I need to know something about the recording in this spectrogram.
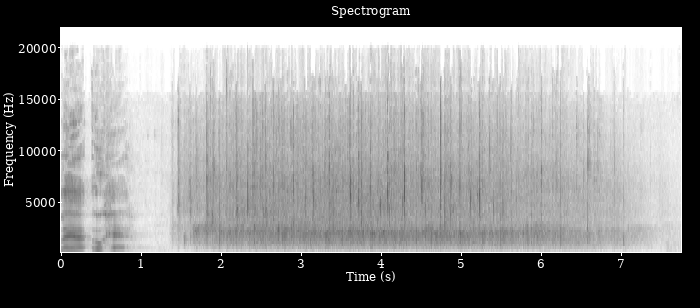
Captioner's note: applause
